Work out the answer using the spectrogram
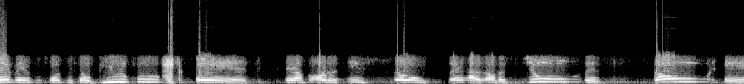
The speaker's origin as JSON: {"language": "English", "region": "Louisiana", "country": "United States", "said": "We're from Louisiana."}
